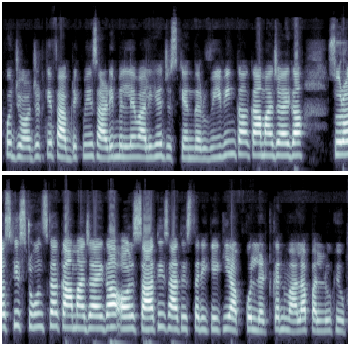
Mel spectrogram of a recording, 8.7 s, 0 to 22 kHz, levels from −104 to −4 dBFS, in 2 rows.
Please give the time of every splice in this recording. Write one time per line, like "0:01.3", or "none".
none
